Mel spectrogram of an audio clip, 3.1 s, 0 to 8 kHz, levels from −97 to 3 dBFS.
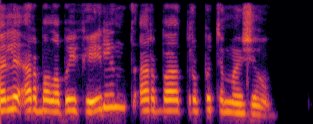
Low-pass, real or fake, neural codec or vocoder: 7.2 kHz; fake; vocoder, 22.05 kHz, 80 mel bands, WaveNeXt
